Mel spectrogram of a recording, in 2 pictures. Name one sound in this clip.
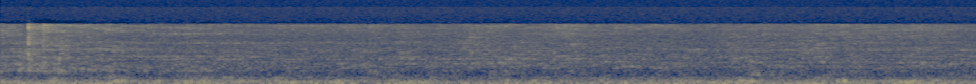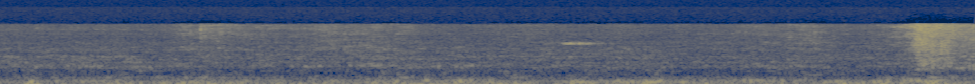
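Hands rustle through hair.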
